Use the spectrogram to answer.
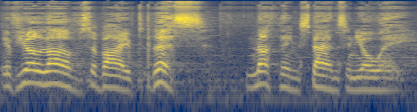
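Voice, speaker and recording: An actor playing a blunt, hot-headed male Viking warrior in a video game cutscene, husky and dryly terse. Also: fairly high pitch, slow, fairly bright tone, soft background music. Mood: reciting.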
